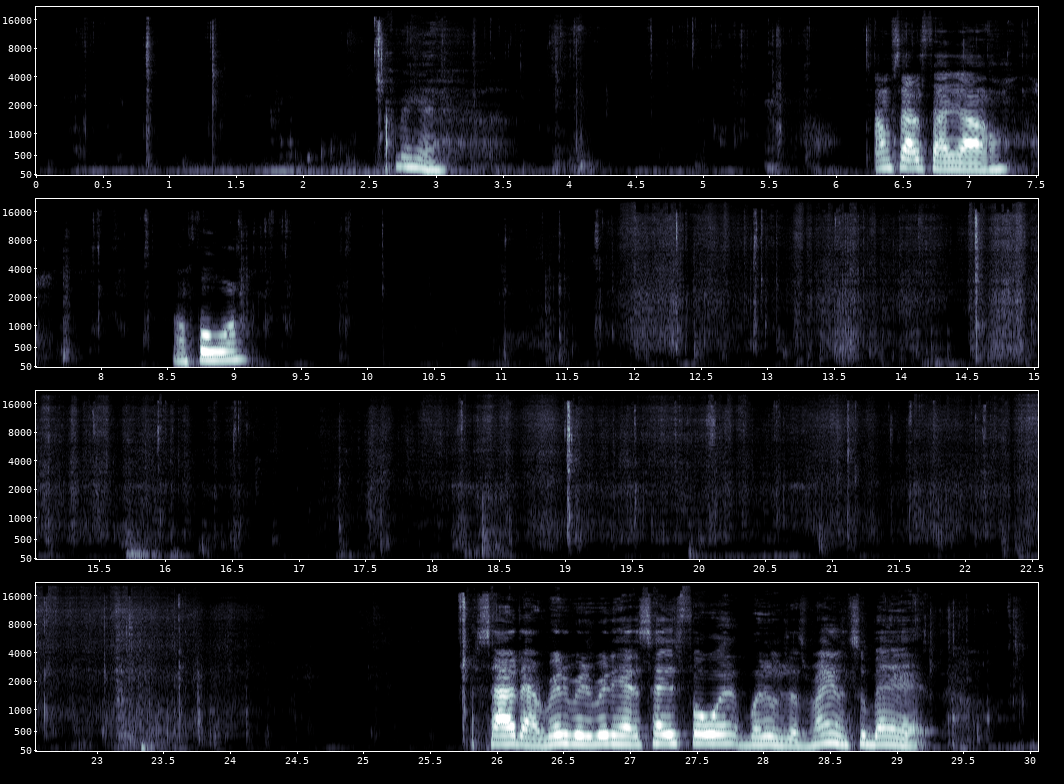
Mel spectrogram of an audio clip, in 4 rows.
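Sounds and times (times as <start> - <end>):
food packaging crinkling: 11.1 - 24.5.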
